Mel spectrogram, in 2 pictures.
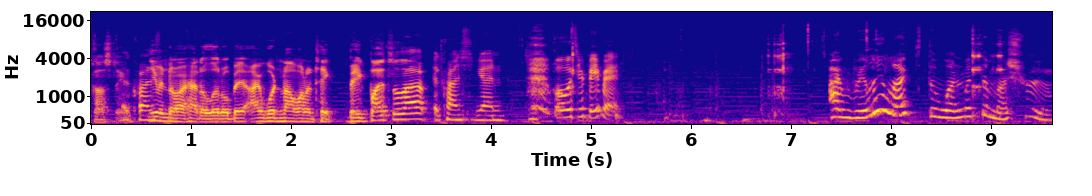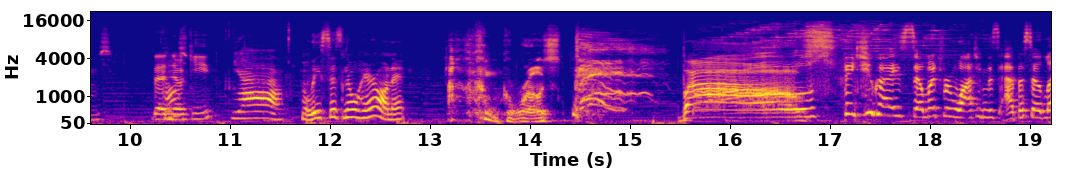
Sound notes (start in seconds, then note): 14.3 laughs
